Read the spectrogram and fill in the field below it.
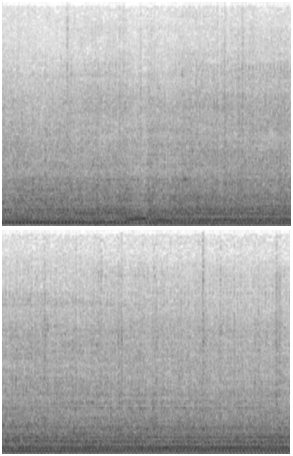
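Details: MTD snowblower after swapping in the engine from a second junk machine (original engine had no compression), primed and pull-started, cover not yet on: steady, even idle putter with no stumbling, knocking or surging; sounds healthy.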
